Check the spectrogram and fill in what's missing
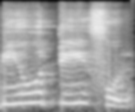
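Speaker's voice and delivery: "Beautiful" broken into separate beats; syllable by syllable. Shown as a demonstration. Teacher showing many lip movements, "beautiful" said syllable by syllable. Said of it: "এটাতেও কিন্তু অনেকবার নড়ছে".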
